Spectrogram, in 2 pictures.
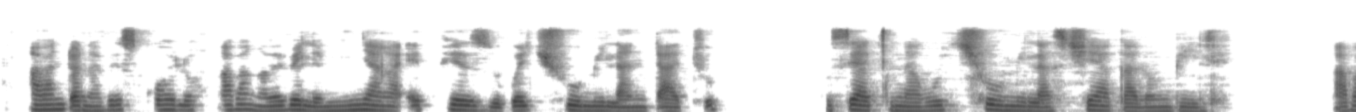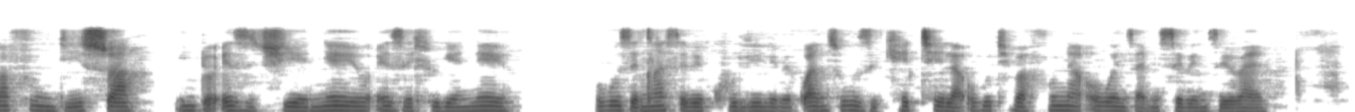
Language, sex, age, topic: North Ndebele, female, 25-35, education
